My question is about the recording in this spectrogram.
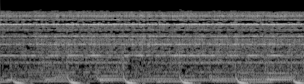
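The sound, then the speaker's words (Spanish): A loud school bell rings continuously with a steady metallic clatter, pulsing in a regular rhythm about twice per second, heard alone with no voices. It is the classroom bell that marks the start and end of each school day. “Y es cuando en las aulas el timbre que marca cada día, el comienzo, el final de cada jornada, pues no volverá a sonar hasta el próximo mes de septiembre.”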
